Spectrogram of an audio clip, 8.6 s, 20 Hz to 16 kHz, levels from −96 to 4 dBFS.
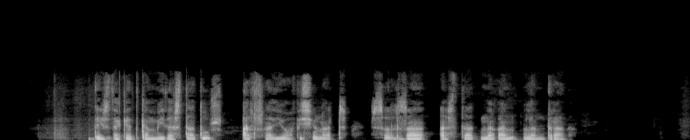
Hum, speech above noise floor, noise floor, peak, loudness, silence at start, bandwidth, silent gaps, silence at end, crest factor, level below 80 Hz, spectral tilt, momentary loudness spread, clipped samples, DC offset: none; 27 dB; -51 dBFS; -2 dBFS; -25 LUFS; 0.7 s; 7.8 kHz; none; 1.55 s; 24 dB; -60 dBFS; -6 dB/octave; 9 LU; under 0.1%; under 0.1%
